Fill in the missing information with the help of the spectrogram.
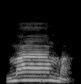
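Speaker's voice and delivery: MAMA with first syllable held high and level, then dropping; first-tone example. Shown as a demonstration. Teacher giving a first-tone word, MAMA high and drawn out. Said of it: "Comme un exemple de ma".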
